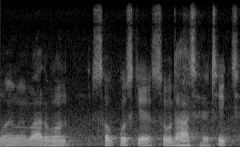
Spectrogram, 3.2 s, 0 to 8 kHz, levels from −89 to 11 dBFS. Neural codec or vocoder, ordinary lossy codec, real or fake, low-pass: none; none; real; none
